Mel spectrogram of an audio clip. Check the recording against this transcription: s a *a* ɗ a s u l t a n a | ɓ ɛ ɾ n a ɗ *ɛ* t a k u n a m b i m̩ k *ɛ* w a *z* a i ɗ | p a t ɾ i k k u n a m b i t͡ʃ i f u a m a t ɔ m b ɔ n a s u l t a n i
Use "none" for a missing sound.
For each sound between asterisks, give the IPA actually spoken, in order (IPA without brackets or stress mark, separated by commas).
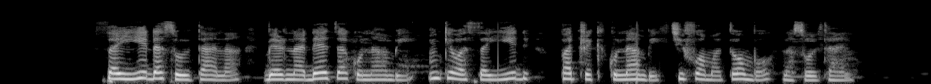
i, ɛ, ɛ, s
